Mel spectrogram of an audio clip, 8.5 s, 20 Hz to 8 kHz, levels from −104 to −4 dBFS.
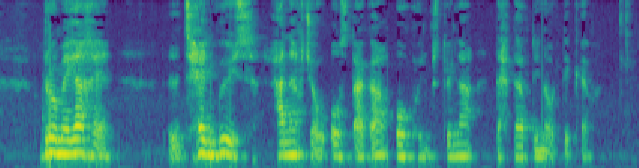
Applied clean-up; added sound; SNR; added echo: none; none; none; none.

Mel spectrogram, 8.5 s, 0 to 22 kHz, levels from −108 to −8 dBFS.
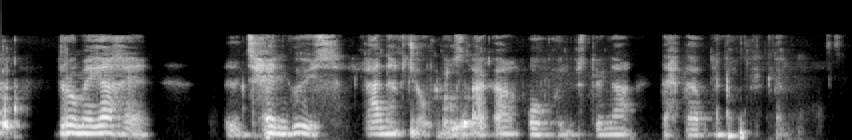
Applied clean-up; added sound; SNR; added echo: neural mask model Resemble Enhance denoiser.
